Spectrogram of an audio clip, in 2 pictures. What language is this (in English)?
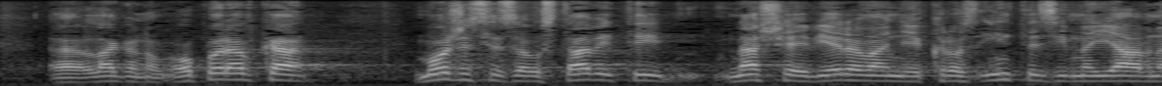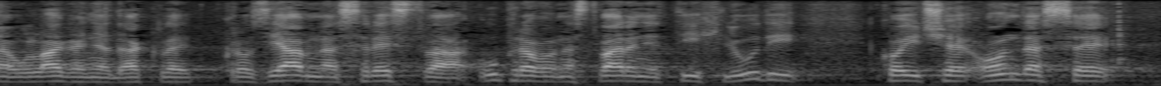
Croatian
